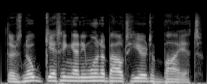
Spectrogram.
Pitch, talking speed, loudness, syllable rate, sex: 145 Hz, 290 wpm, -15 LUFS, 8.5 syllables/s, male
